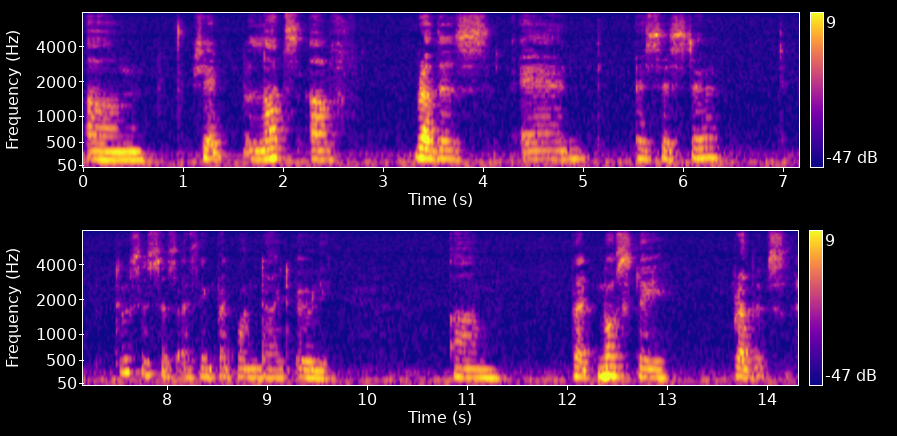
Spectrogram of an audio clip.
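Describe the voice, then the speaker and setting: Very slow and full of long, frequent pauses, a woman's very deep, low voice carries vocal fry and ordinary pitch variation. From Germany. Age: 80s+. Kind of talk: interview answer.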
